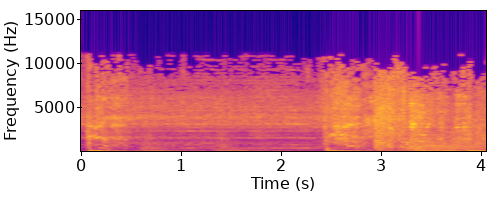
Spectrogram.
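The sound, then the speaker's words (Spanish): A body crashes onto pipes during a fight in a machine room. A loud low thud opens, then a quieter stretch, then a heavy, noisy clattering crash followed by further rough impacts. “Cae sobre unos tubos y Carl”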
